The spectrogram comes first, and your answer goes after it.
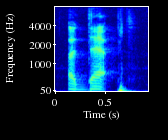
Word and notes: adept: American English

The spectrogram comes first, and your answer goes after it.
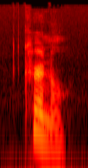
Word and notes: colonel: American English

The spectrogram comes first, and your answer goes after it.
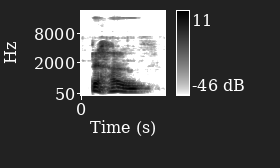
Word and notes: behove: British English

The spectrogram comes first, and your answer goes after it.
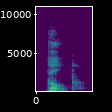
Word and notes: gulp: Australian English

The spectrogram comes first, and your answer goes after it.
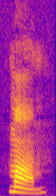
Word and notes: mom: American English

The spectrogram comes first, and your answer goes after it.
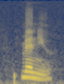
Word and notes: menu: American English

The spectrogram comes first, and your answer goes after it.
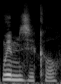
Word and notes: whimsical: American English

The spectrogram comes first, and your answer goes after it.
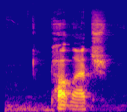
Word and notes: potlatch: American English

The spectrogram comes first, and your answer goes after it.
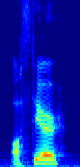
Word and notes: austere: American English

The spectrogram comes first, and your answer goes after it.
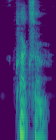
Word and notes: klaxon: Australian English

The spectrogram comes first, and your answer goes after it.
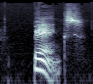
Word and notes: banks: American English

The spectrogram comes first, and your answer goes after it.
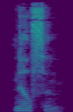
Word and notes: nelson: Australian English

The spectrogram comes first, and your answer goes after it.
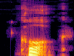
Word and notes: cork: Australian English

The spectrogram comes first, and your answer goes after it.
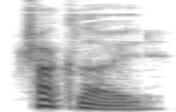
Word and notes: truckload: Australian English

